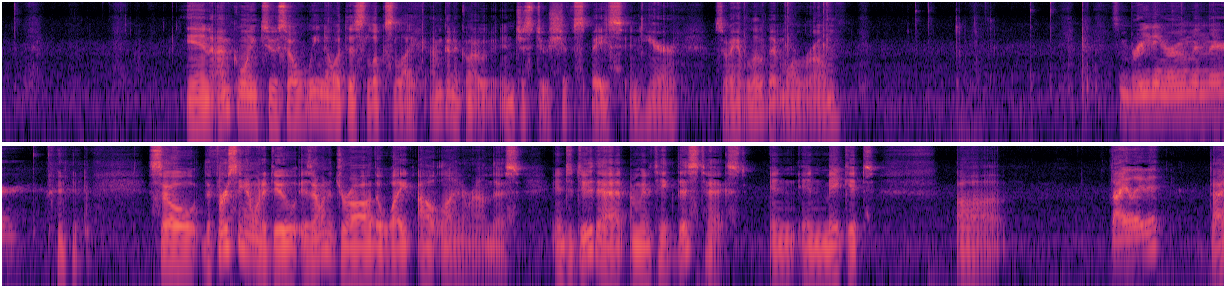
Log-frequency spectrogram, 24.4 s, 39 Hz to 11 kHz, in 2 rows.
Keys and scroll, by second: 5.2 shift+space, 9.5 g.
